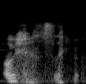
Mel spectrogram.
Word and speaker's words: Oschersleben: It's just Oschersleben. Oschersleben? Yeah, so just say Oshers. Oshers. And then Leben. Oshers. I just think of OSHA, kind of like the safety yeah. It's like, Oschersleben.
